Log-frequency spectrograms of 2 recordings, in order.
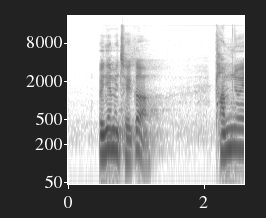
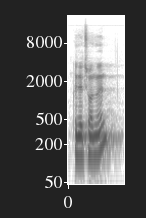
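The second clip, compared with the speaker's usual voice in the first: ordinary talk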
